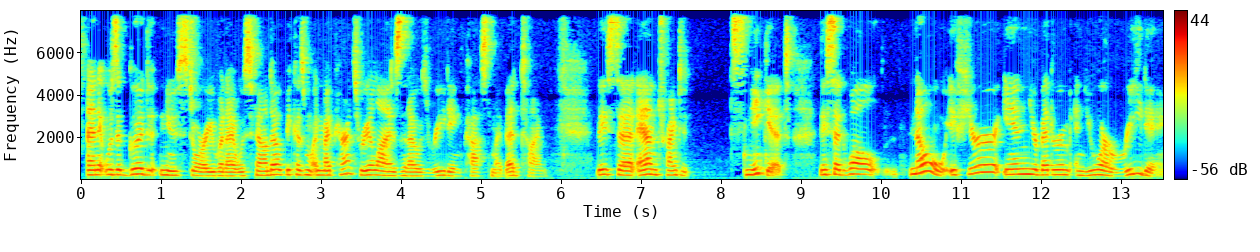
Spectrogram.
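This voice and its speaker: A woman's fairly high voice with a French accent and lively intonation. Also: moderate pace. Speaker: book reviewer and video blogger. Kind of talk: casual talk to camera.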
